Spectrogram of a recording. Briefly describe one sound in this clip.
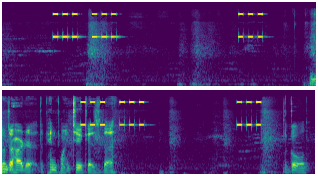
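A diamond tester beeps in quick bursts of short, high electronic pulses.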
